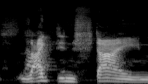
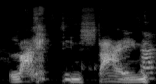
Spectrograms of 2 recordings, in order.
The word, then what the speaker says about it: Liechtenstein: might be in here like likenstein have been corrected by my daughter Liechtenstein German y okay I did not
